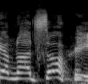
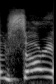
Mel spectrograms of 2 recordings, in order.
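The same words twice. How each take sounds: First: Cheeky admission, not sorry; unapologetic. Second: Fake apology. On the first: Pretend. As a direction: own up with a grin.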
